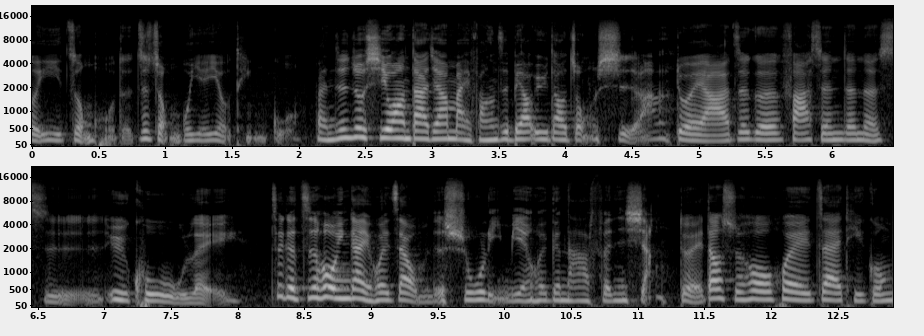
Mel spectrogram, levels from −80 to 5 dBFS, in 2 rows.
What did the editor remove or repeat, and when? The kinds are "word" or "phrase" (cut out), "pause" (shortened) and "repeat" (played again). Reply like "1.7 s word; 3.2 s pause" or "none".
2.1 s pause; 11.3 s pause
